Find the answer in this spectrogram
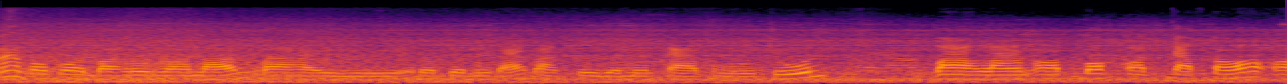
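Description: A person talking continuously, over a steady low hum.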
